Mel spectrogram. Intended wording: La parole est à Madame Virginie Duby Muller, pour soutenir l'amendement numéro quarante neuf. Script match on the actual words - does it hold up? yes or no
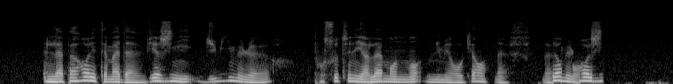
no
